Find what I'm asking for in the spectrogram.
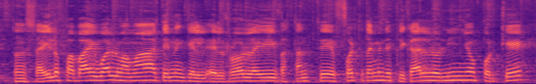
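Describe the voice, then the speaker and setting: A Chilean man answers an interview in informal, run-on sentences. He talks quickly in a slightly high male voice, with faint music behind him. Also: darkish tone. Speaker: social worker, guest.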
